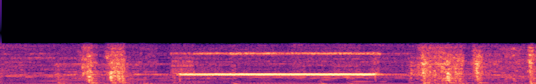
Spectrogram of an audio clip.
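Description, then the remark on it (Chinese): Mechanical clicks and clunks from a small answering machine, then a steady high-pitched whirring for about a second as its tape rewinds to replay an earlier phone message, followed by more clicking as it stops and starts playback. “头先嘅电话究竟边个打嚟咧？是不是找我呢？嗯，回弯回来听一下。”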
